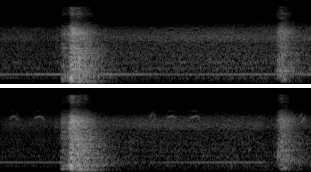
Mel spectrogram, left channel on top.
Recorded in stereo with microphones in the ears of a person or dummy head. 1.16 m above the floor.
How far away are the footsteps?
About 1.3 m.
